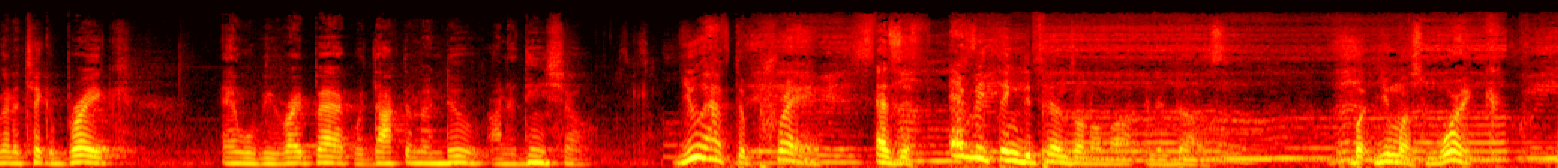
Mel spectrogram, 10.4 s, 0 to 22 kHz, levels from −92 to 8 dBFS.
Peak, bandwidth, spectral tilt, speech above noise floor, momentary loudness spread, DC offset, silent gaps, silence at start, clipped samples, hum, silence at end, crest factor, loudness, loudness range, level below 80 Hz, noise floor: -2 dBFS; 16 kHz; -7 dB/octave; 32 dB; 12 LU; under 0.1%; none; 0 s; under 0.1%; none; 0 s; 18 dB; -21 LUFS; 6 LU; -48 dBFS; -52 dBFS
